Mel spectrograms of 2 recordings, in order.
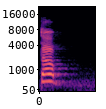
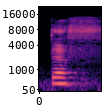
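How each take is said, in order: First: The final sound is a p with closed lips. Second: The final sound is an f with airflow. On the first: The speaker calls it wrong. "jangan bunyi tap macam pa pula kan" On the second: The speaker calls it right. "Fa macam tu"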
